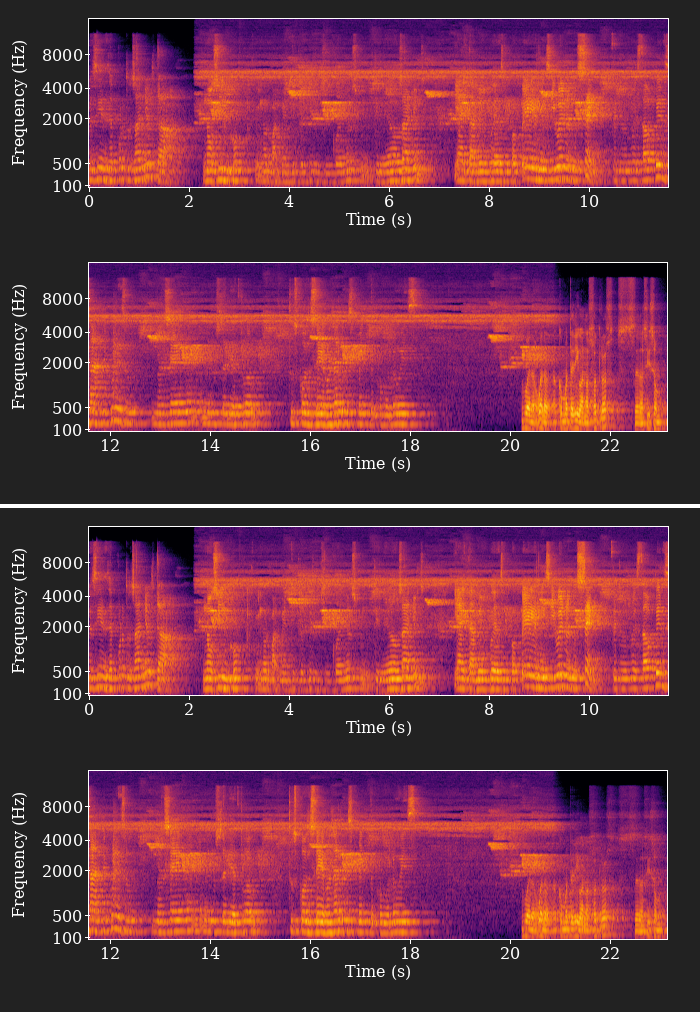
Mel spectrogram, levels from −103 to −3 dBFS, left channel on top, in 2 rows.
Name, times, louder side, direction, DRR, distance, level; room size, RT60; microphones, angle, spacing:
voice 1, 0.0-1.9 2.3-10.2 10.5-12.5 12.8-18.1, right 2 dB, 85° right, 1 dB, 1.2 m, -26 dB
sound 1, 2.1-20.9, equal, 20° right, 1.7 m, -29 dB
voice 2, 20.2-23.0, left 3 dB, 65° left, 9 dB, 0.5 m, -23 dB
12.0 x 6.9 x 3.0 m, 1.5 s
head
